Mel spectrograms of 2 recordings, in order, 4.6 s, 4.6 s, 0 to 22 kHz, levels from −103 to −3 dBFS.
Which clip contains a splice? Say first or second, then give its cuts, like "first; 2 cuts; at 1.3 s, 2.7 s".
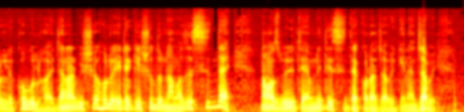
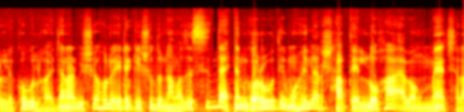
second; 1 cut; at 2.3 s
